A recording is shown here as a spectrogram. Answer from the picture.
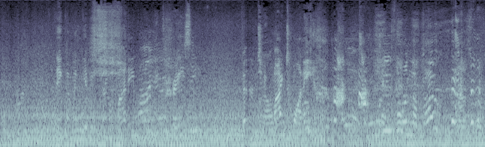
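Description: Tour boat's engine running steadily while underway, a constant low drone with wind and water noise over it.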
